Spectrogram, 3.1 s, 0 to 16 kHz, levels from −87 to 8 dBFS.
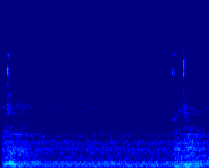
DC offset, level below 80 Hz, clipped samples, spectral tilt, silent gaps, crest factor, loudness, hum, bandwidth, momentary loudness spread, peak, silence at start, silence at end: under 0.1%; under -90 dBFS; under 0.1%; -3.5 dB/octave; none; 18 dB; -62 LUFS; none; 11 kHz; 8 LU; -44 dBFS; 0.05 s; 0 s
